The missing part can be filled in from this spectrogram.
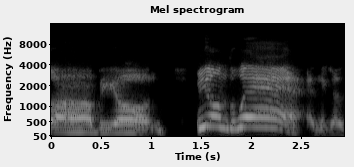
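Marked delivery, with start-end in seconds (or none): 0.0-1.1 eerie, spooky, creepy put-on voice. Retelling a man's reply in a story, done in a creepy voice. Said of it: "the creepy voice".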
